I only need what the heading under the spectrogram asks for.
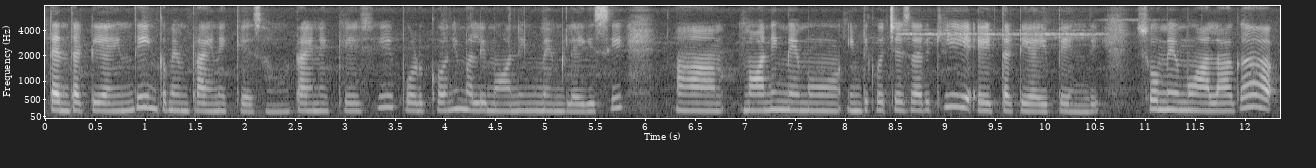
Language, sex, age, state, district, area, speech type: Telugu, female, 18-30, Andhra Pradesh, Palnadu, urban, spontaneous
